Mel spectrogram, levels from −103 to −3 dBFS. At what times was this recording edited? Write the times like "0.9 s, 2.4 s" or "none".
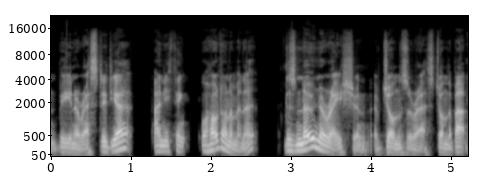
1.1 s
